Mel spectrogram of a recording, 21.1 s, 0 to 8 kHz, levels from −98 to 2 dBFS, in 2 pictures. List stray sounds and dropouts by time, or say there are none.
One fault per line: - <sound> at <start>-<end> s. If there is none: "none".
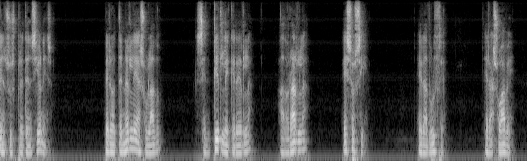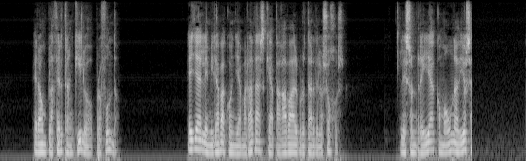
none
